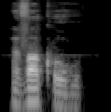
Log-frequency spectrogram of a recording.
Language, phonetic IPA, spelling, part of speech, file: Polish, [ˈvɔkuw], wokół, preposition, Pl-wokół.ogg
